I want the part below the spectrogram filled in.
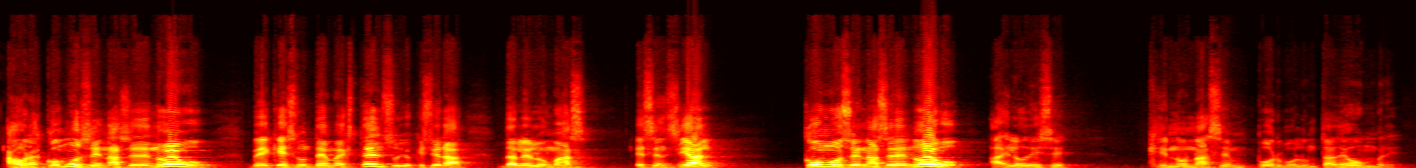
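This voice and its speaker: A man preaching a fervent sermon, rising loud for emphasis and dropping low for asides. His voice sits high and carries a gravelly edge. It has a bright, forceful ring. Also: expressive, normal speed.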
